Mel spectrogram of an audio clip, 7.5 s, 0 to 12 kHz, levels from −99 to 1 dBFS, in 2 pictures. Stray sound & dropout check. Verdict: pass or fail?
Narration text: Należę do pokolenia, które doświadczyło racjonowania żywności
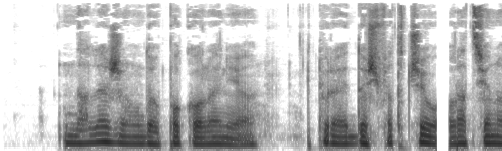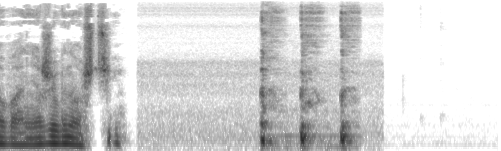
fail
